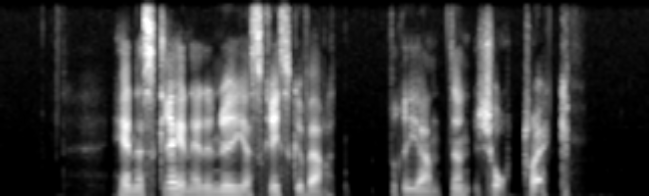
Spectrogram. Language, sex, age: Swedish, female, 44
